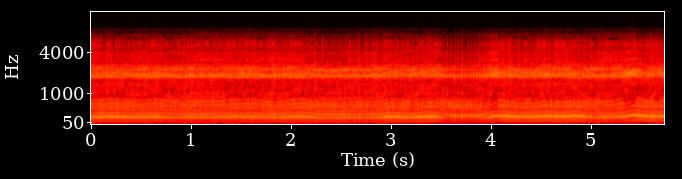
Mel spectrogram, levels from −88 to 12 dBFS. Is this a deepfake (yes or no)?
no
